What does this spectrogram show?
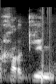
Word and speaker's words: Jarquín: Dice Adriana Jarquín, con acento en la I, perfecto, querida Adriana.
